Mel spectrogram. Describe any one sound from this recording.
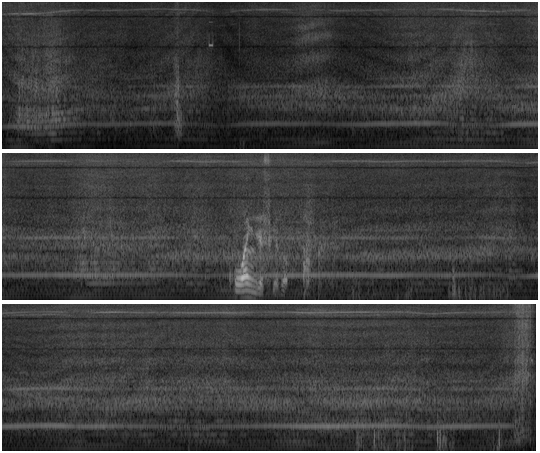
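A model helicopter's rotor and motor whine steadily, rising and falling in pitch as it flies close by.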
